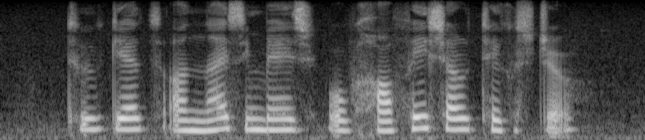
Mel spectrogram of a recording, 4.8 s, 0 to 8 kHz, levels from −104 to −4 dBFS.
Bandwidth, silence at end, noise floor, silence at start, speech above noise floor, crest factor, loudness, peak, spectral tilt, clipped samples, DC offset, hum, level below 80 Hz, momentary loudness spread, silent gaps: 8 kHz; 0.55 s; -58 dBFS; 0.5 s; 31 dB; 18 dB; -28 LUFS; -12 dBFS; -5 dB/octave; under 0.1%; under 0.1%; none; -58 dBFS; 8 LU; none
